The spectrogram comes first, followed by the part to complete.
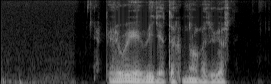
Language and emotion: Russian, neutral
